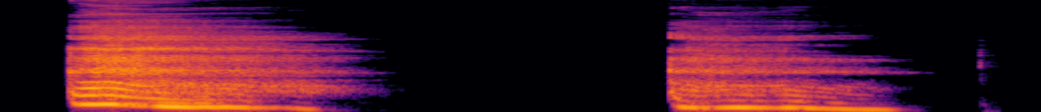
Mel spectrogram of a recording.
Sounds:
Sigh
